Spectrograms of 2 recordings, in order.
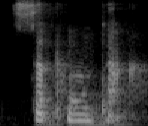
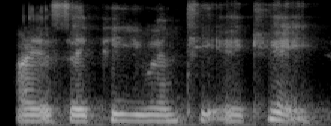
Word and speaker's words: Isapuntak: So you might hear is Sapuntak as Sapuntak without the I.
